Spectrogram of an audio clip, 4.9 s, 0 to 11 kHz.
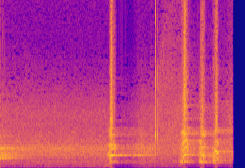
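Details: Recorded at The Barking Lot on 22 September 2017: after a stretch of low background hum, a dog lets out one sharp bark, then a quick run of three barks near the end.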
